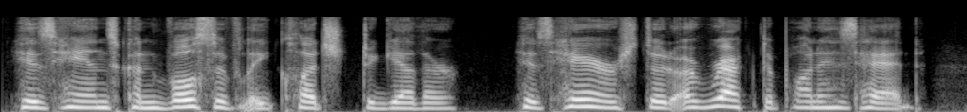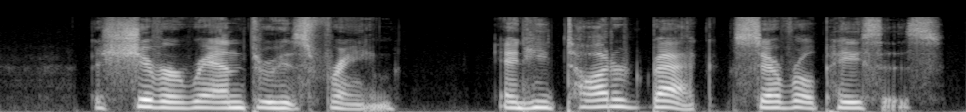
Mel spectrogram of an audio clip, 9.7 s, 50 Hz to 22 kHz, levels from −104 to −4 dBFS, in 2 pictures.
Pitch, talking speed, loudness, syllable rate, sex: 205 Hz, 150 wpm, -19 LUFS, 5.0 syllables/s, female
